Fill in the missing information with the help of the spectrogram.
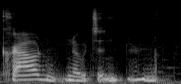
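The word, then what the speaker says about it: kruidnoten: They pronounce it Kraudnoten.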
